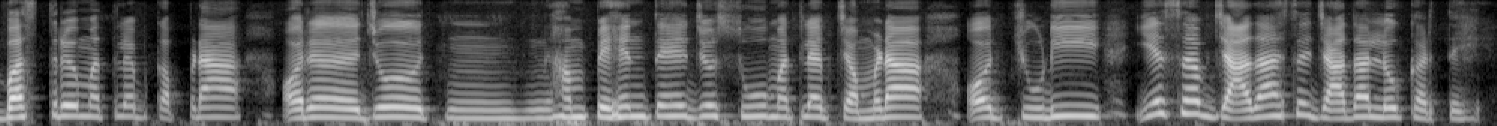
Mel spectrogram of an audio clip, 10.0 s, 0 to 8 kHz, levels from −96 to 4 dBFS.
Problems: constant background noise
